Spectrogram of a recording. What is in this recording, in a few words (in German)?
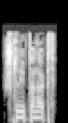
"splitternackt", German; adjectives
